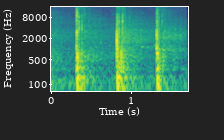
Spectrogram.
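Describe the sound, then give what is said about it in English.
Three heavy stomping footsteps, imitating the walk of a former boss at an office, land in a slow, even rhythm, each a loud, booming thud with a sharp attack and short decay. No one speaks. “That big loud stomping wasn't coming from a big person.”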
